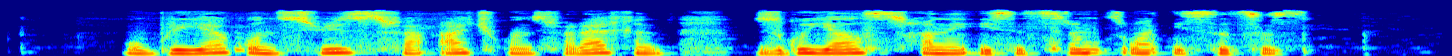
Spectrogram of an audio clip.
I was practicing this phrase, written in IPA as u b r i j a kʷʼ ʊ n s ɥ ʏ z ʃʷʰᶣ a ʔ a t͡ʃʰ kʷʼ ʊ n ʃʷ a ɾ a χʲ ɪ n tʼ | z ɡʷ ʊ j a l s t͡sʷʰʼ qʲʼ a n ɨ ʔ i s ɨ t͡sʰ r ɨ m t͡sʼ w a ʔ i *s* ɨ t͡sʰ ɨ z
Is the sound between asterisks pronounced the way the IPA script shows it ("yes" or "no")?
yes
